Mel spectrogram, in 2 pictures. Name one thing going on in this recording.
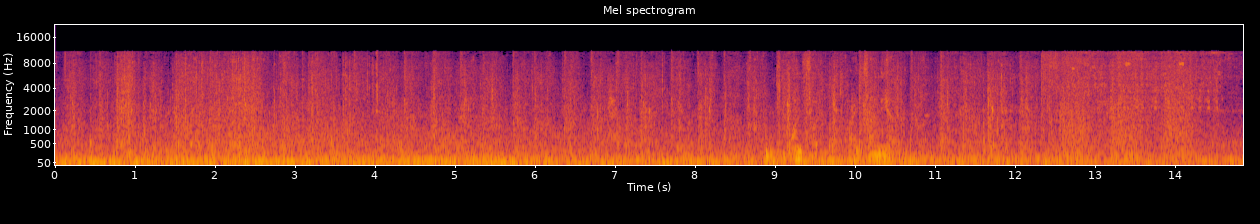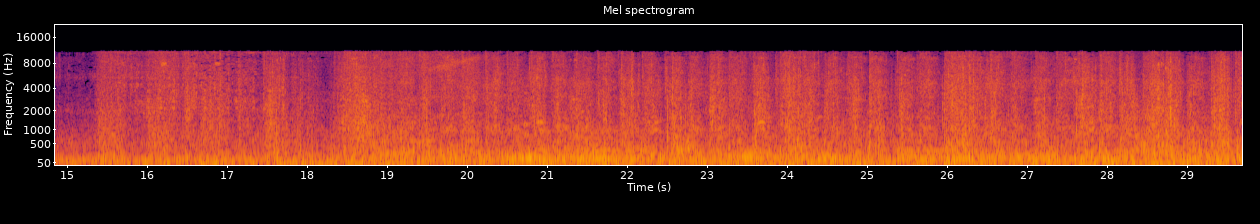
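Heavy boots crunch steadily over rocky ground.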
